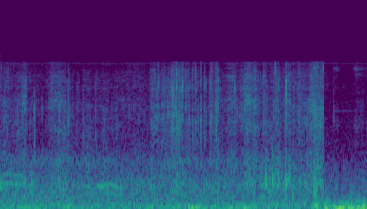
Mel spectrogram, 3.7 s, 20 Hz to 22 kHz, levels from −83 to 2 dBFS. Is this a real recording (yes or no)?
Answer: yes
